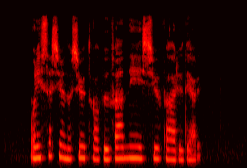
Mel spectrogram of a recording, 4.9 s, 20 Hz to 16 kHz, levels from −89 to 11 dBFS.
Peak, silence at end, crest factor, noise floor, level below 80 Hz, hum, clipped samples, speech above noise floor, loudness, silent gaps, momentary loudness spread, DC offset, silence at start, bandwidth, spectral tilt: -24 dBFS; 0.95 s; 20 dB; -80 dBFS; under -90 dBFS; none; under 0.1%; 38 dB; -41 LUFS; none; 10 LU; under 0.1%; 0.6 s; 11.5 kHz; -1.5 dB/octave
